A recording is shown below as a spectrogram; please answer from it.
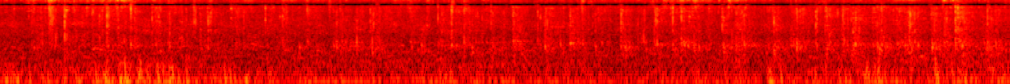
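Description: Hooves of several Household Cavalry horses clip-clopping on paving stones as a mounted troop walks across the yard, many irregular strikes overlapping.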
